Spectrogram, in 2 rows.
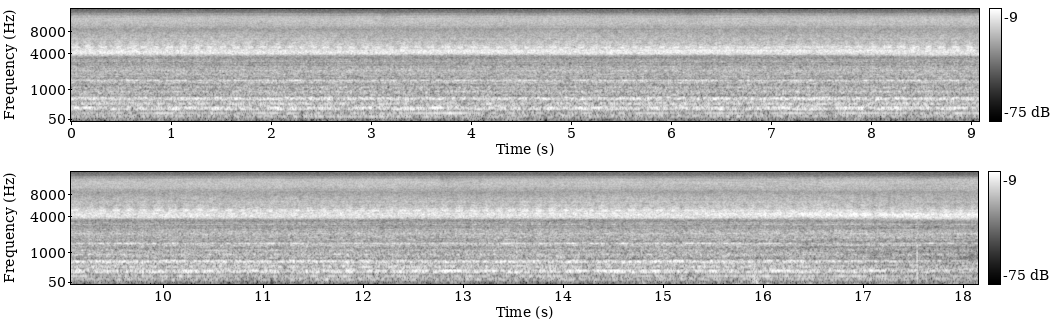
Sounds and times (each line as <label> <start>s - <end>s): huge water cistern 0.0s - 18.1s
